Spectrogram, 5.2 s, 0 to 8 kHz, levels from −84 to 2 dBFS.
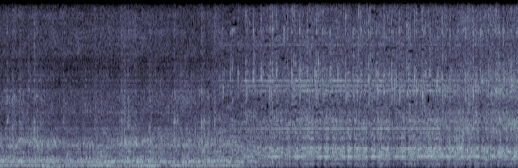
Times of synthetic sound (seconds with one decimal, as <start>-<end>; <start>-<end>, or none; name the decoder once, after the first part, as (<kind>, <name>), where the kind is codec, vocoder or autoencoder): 0.0-2.2 (codec, HILCodec); 4.4-5.2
